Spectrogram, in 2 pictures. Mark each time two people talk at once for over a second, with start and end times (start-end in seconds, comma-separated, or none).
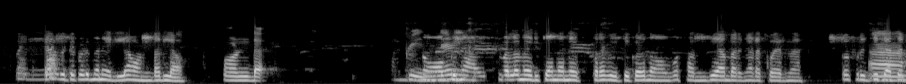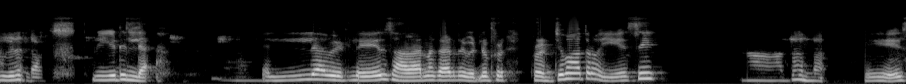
none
